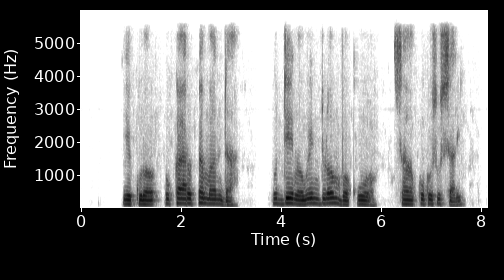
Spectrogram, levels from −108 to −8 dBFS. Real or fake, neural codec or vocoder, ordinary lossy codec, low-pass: fake; codec, 24 kHz, 6 kbps, HILCodec; AAC, 48 kbps; 5.4 kHz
